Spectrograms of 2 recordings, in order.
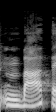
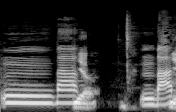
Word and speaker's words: Mbappe: Did I say that right? Mbappe. Mm-hmm. It sounds like a Hanson song, you know, Mbappe.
